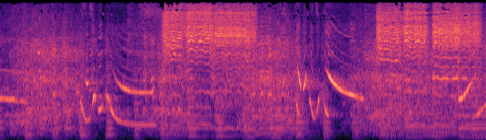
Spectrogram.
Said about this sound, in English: Richard and Rob, I'd like you to provide us with a rendition of the theme from The Good, the Bad and the Ugly to feature Rob Brydon on the kazoo and Richard Osman on the Swanee Whistle.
